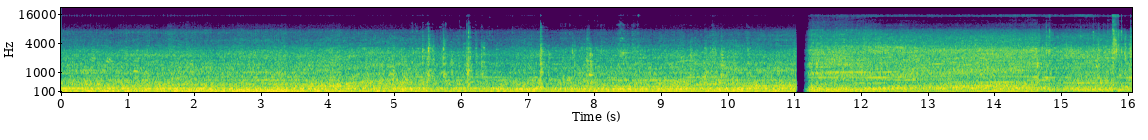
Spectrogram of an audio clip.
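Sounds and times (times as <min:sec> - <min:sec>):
excavator diesel engine running: 0:00.0 - 0:16.0
digging knocks and clatters: 0:04.8 - 0:10.6, 0:14.5 - 0:16.0.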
